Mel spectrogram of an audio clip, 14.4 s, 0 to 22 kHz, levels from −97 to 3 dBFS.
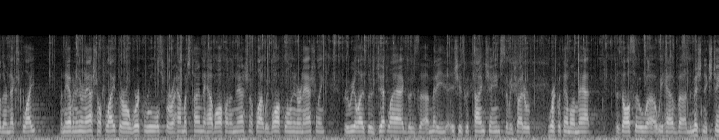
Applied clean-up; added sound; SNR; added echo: none; Keys jangling; 11 dB; none.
